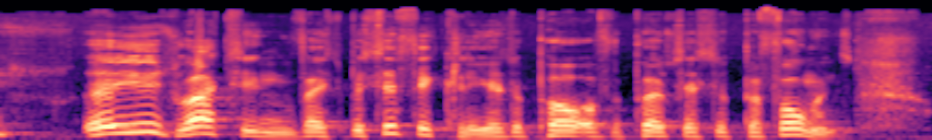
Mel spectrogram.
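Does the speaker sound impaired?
Yes: deafness; cannot hear own voice.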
